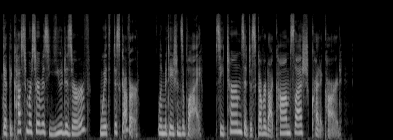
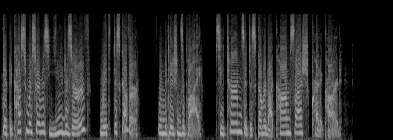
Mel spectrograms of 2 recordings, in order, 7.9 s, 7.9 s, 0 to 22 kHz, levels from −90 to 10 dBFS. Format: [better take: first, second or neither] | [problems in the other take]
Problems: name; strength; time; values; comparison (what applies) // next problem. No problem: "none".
first | distortion; heavy; 21% of the sound clipped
